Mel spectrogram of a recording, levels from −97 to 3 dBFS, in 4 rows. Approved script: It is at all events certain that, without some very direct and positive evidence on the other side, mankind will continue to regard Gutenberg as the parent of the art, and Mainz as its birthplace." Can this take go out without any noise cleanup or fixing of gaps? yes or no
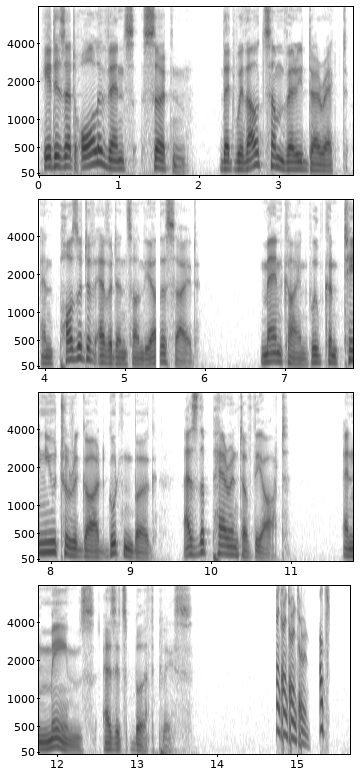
no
